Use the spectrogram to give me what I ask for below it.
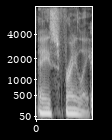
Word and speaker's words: Frehley: Well, that was the whole takeoff on his band's name was Frehley's Comet to kind of rhyme with Haley, I always thought.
